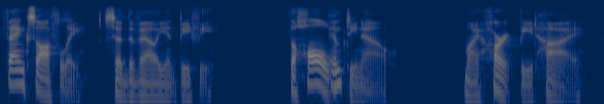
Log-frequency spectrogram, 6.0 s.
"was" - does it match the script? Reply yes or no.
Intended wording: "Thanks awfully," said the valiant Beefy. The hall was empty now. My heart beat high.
no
